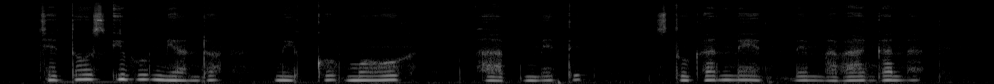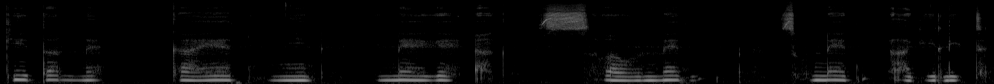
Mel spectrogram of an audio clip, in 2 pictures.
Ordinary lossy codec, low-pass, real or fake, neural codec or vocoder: none; none; real; none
